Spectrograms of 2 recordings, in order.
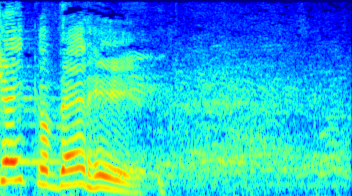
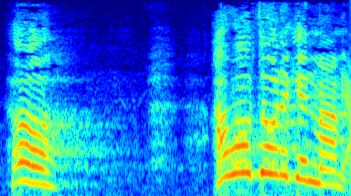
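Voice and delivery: put-on screaming child; 6 semitones higher than usual. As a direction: wail it like a kid getting a whipping. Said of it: "and you screaming saying".

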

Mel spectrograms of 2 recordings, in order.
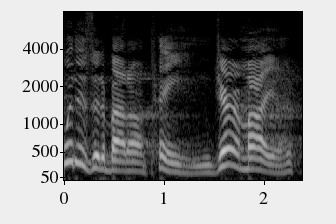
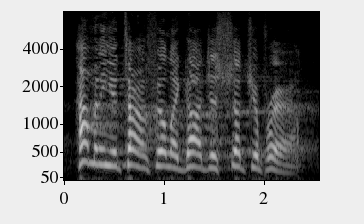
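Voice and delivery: ordinary talk

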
